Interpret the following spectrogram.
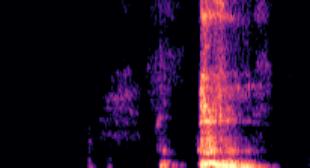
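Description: A woman clearing her throat once, a short rasping sound with a falling pitch about a second and a half in.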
